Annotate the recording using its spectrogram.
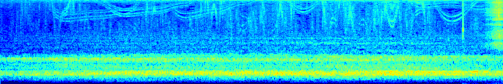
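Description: Eerie ambient sound-design drone that slowly swells in loudness, with thin high wavering whistles gliding above it.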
